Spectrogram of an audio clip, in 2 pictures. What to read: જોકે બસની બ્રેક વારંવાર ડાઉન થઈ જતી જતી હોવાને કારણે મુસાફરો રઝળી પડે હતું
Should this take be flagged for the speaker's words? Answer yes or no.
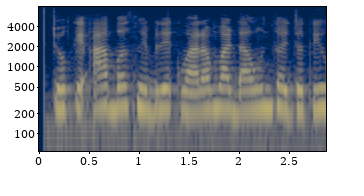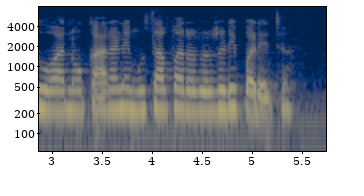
yes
